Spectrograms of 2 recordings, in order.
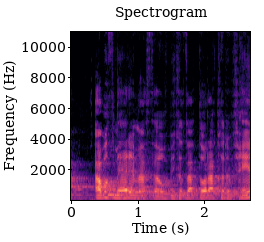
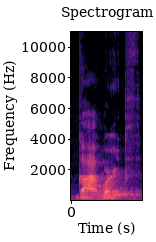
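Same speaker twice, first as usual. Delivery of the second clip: ordinary talk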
